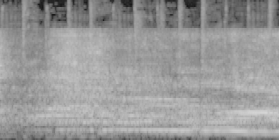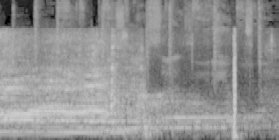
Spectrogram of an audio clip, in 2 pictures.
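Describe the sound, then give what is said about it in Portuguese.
A motorcycle passes by, its steady engine drone swelling toward the middle and then easing off. “Passou uma moto aí em algum lugar. Passou mesmo. Foi aqui.”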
